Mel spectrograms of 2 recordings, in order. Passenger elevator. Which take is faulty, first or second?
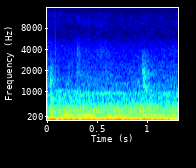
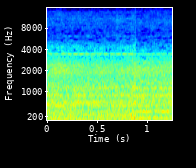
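first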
